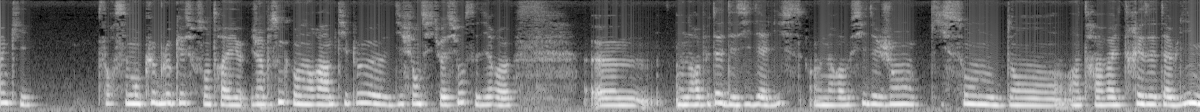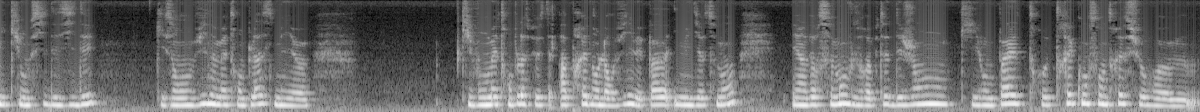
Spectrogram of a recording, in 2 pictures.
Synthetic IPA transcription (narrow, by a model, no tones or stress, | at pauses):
ɛɛ̃kʲiɛ | fɔʁsemɑ̃kəblɔkʲesy̥ʁsɔ̃t̪χavajʒelɛ̃pχesjɔ̃kɔ̃nɔʁaɛ̃pət̪ipød̪ifeʁɑ̃t̪si̥t̪ɥasjɔ̃se̥t̪ad̪iʁø | ømɔ̃nɔʁapøt̪ɛt̪χd̪ezid̪ealist̪ɔ̰̃nɔʁaosid̪eʒɑ̃kʲʰisɔ̃d̪ɑ̃ɛ̃t̪χavajt̪χɛzet̪ablimɛkʲiɔ̃osid̪ezid̪e | kʲilzɔ̃ɑ̃vid̪əmɛt̪χɑ̃plasmɛø | kʲivɔ̃mɛt̪χɑ̃plaspøt̪ɛt̪χapχɛd̪ɑ̃lœʁvimɛpaimed̪jat̪mɑ̃ | eɛ̃vɛʁsəmɑ̃vuzoʁepøt̪ɛt̪χd̪eʒɑ̃kʲʰivɔ̃paɛt̪χət̪χɛkɔ̃sɑ̃t̪χesyʁøm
